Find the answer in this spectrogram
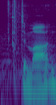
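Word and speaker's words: demesne: It's pronounced similar to domain. That's weird. Okay. Uh, apparently the S is silent. Deman domain became our English domain.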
